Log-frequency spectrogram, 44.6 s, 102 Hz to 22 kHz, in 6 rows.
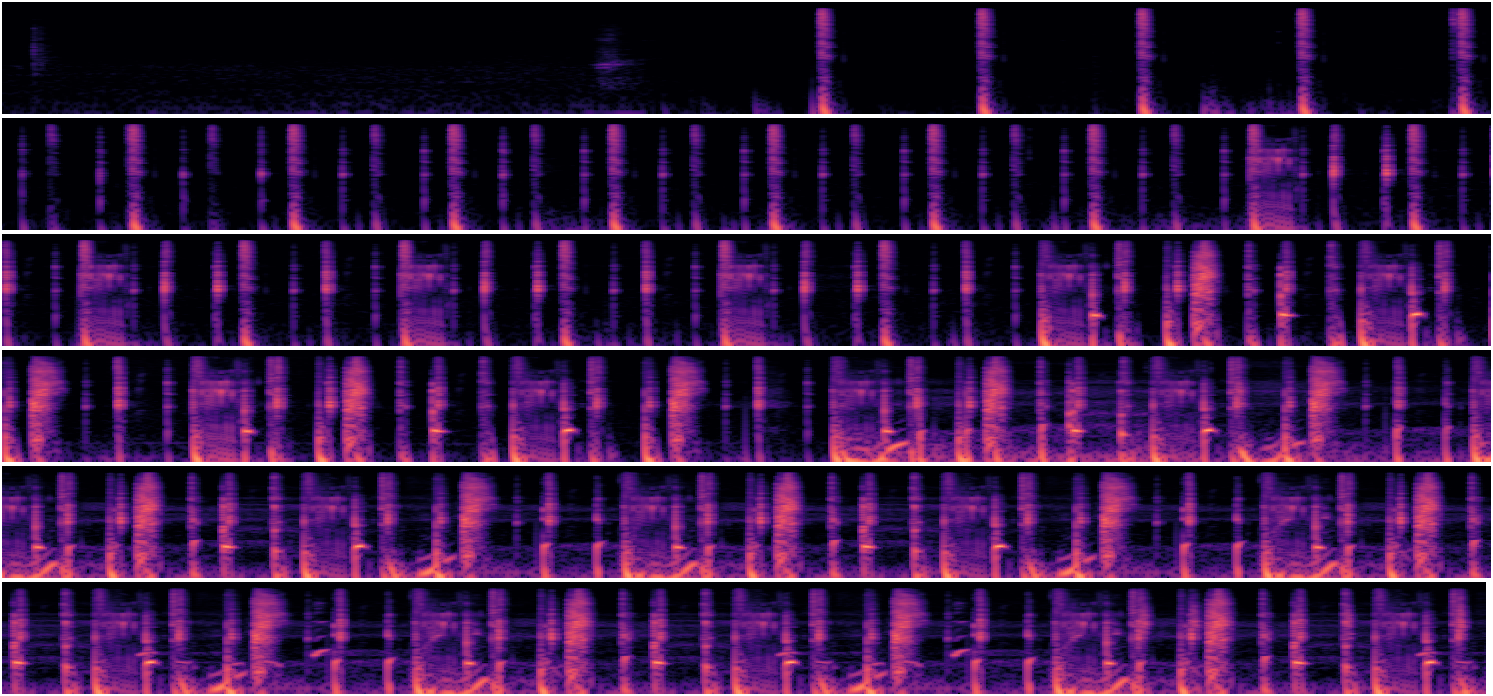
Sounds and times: Music: 4.9s - 5.1s, 5.7s - 44.6s.

